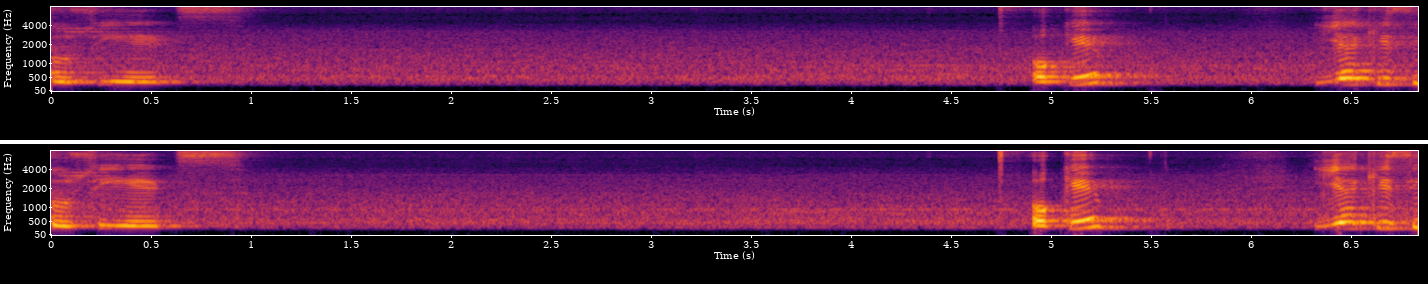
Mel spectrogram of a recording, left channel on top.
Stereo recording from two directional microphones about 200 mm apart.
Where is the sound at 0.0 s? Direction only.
45° right (ahead or behind).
